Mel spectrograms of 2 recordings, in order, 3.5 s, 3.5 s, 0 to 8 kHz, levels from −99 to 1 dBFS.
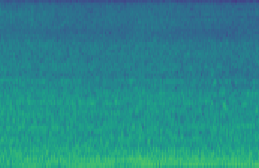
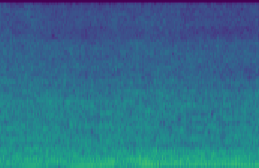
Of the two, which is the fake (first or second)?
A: second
